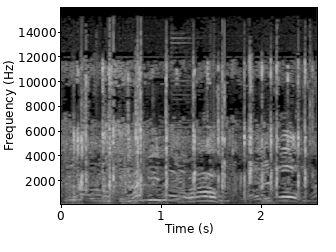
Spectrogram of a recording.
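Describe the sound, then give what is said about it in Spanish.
At the Supreme Court in Madrid, during a recess in the first session of the trial of Spain's Attorney General, a crowd applauds him with steady clapping while voices chant "todo va a salir bien" and shout together, the cheering loud and continuous with rising and falling tones throughout. “Bueno, aunque no te lo creas, los aplausos y eso de todo va a salir bien y va dirigido al fiscal general del Estado, que se sienta desde hoy en el banquillo acusado por un delito de revelación de secretos.”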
